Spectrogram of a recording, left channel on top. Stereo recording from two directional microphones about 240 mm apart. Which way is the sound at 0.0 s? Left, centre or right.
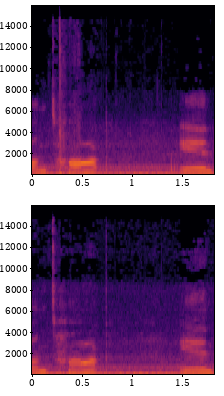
Right.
